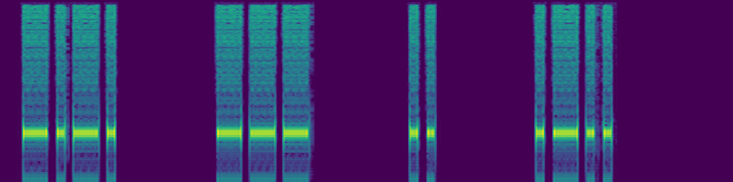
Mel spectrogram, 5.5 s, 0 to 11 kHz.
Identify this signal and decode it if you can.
Morse code, heard as a keyed tone, about 19 wpm, spaced as for 9 wpm, 800 Hz. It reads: COIL
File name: Spaced Alphas / Spaced Alphas mp3s / Cs sp @18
